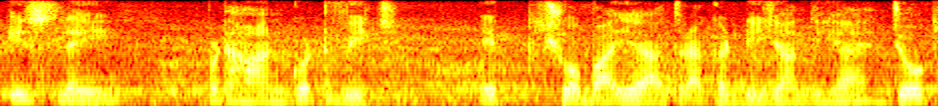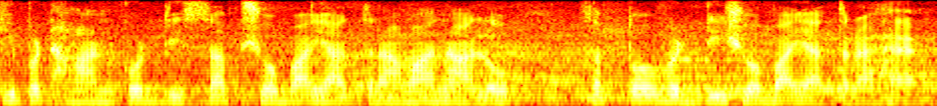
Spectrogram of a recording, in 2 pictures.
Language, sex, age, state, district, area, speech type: Punjabi, male, 18-30, Punjab, Pathankot, urban, spontaneous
